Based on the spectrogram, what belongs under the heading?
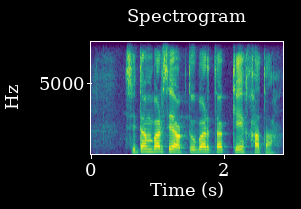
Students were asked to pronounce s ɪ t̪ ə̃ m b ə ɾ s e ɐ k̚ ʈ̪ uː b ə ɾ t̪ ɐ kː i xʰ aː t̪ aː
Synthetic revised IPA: s ɪ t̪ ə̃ m b ə ɾ s e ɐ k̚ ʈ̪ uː b ə ɾ t̪ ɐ kː e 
